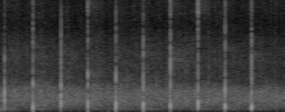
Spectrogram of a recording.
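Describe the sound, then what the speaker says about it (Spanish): Members of a church congregation clap in slow, evenly spaced unison beats, about three per second, faint and slightly distant over a soft background hiss. "Dale un fuerte aplauso para Él."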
